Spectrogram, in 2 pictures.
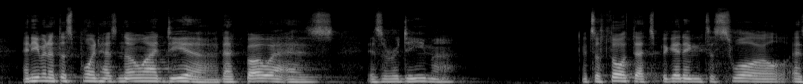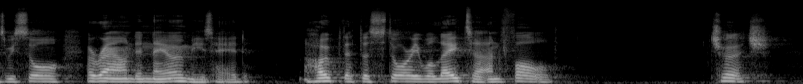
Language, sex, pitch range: English, male, 130-155 Hz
